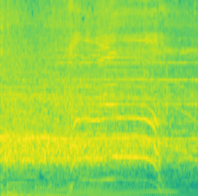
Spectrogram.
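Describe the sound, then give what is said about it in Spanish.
A crowd lets out a victory cry: a loud, sustained collective shout and whoops, voices rising together in a triumphant roar that swells and then falls away. “Un grito de victoria.”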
